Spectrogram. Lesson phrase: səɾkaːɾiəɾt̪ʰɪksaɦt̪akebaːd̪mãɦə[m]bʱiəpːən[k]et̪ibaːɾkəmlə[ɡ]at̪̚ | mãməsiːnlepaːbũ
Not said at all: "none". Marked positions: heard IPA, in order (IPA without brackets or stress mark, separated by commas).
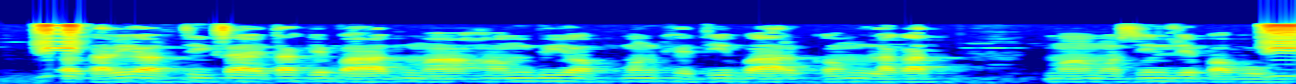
m, kʰ, ɡ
